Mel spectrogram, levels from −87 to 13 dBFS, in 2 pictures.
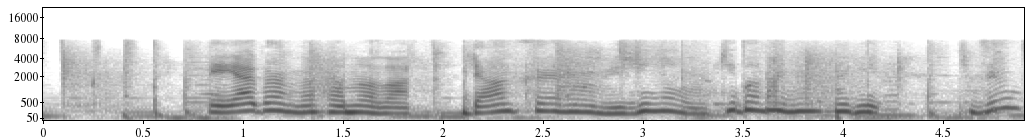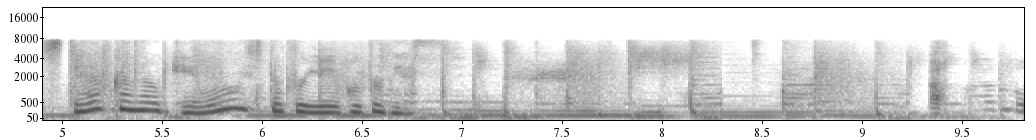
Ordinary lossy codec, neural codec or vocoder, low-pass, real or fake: none; codec, 16 kHz, 1 kbps, X-Codec, HuBERT features, trained on balanced general audio; none; fake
